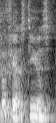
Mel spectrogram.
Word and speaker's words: Sufjan Stevens: Hvordan udtaler det? Sofian Stevens. Sufjan Stevens eller Fribytterdrømme.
